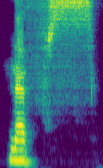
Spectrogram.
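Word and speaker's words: نفس: Pronounced Nafs.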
